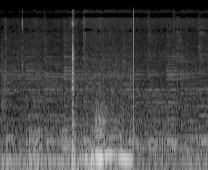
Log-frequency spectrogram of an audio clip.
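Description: Car engine running, heard from inside a car, with a rev that rises and then falls about two seconds in.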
